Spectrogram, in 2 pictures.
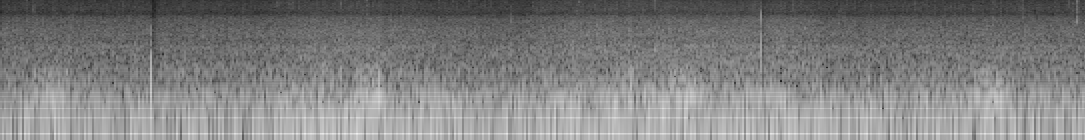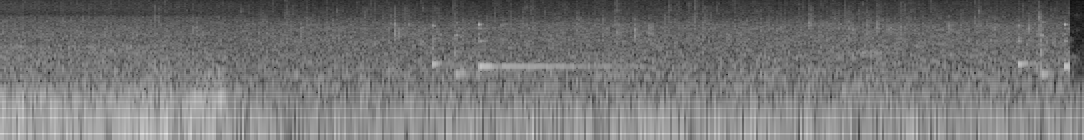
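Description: Heavy rain falls in Kodagu as a dense, steady hiss of drops pattering on surfaces, heavier at first and then easing slightly, with scattered sharp drips and no voices.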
